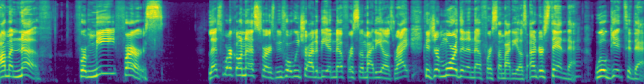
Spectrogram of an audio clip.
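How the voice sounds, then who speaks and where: Lively intonation and an animated tone from a woman at a fairly high pitch and a moderate pace. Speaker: motivational podcast host. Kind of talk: motivational talk.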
